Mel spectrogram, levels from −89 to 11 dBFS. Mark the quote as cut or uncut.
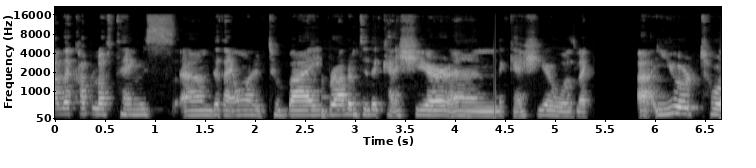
cut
